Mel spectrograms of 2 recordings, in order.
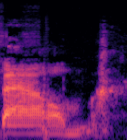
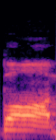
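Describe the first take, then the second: First: The name has a German pronunciation. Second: The name has an Americanized pronunciation. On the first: "the proper Baum"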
